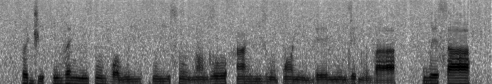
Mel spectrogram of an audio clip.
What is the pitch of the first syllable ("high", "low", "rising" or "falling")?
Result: high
